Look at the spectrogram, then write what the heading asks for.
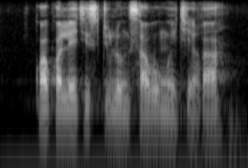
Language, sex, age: Northern Sotho, male, 21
